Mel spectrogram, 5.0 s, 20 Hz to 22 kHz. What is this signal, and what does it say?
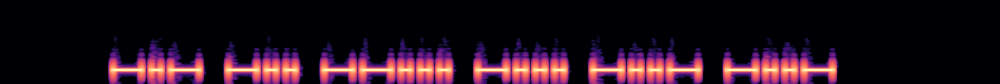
Morse code, heard as a keyed tone, about 25 wpm, 700 Hz. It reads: KD7BXX
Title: USA Call Signs - 6 Characters - Repeated 3x - 25wpm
